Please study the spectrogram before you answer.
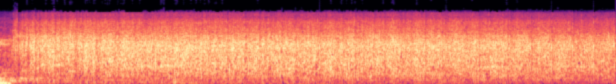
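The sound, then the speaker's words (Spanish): Studio applause for an interviewee: a dense, even clapping from a group that stays steady and fairly loud for the whole clip. “vamos a inaugurar una nueva sección del programa, que es aplaudir al entrevistado”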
